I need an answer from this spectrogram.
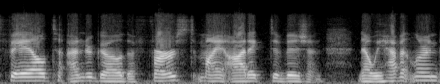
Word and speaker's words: meiotic: So before the first meiotic division, or meiotic, I'm sorry, no, I was right, meiotic division, that's how you pronounce it.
